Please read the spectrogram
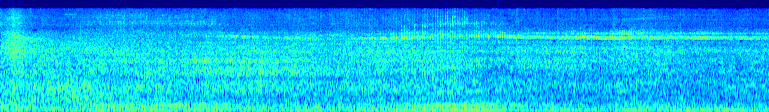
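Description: Road traffic passing close by: a jeepney and then a van drive past, engines running over a steady low hum, loudest about four seconds in.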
